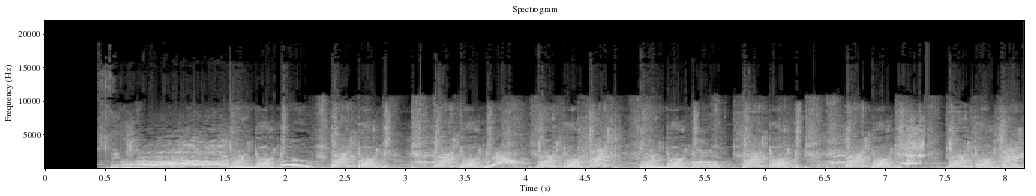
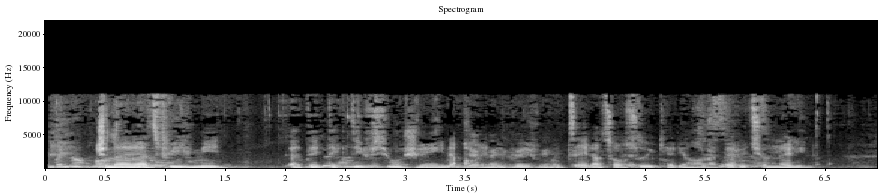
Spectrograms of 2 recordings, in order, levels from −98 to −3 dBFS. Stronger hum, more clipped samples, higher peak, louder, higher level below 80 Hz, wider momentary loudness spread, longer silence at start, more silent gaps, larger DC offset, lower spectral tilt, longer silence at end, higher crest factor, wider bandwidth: neither; neither; second, -6 dBFS vs 0 dBFS; about the same, -16 LUFS vs -18 LUFS; first, -26 dBFS vs -48 dBFS; second, 4 LU vs 11 LU; first, 0.45 s vs 0.05 s; neither; neither; about the same, -5 dB/octave vs -6 dB/octave; second, 0 s vs 0.5 s; second, 10 dB vs 18 dB; first, 14.5 kHz vs 11.5 kHz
